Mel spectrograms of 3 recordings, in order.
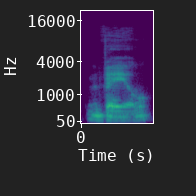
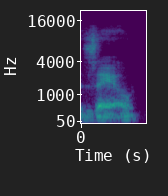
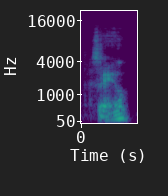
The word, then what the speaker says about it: Zale: I mean, one of them is Vale, not Vale, Zale, Zane, Zale, Zale for sure.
